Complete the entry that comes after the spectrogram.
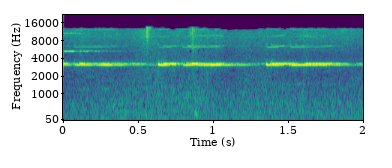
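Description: The anti-theft security gate alarm of the Price clothing store sounds as someone passes between its two gates: a steady, high-pitched electronic tone that holds for about two seconds, with slight wavering, over a low background hum and no talking.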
